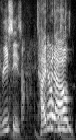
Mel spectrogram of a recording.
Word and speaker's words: Reese's: It's supposed to rhyme. Reese's Pieces.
